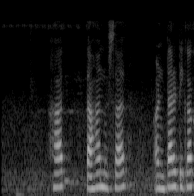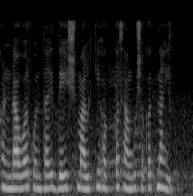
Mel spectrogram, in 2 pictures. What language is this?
Marathi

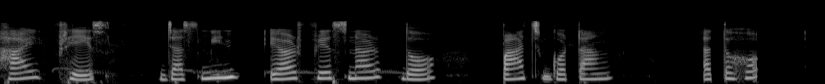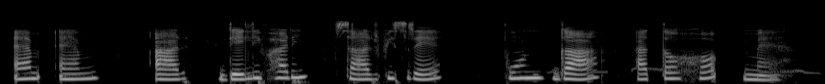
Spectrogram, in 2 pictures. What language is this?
Santali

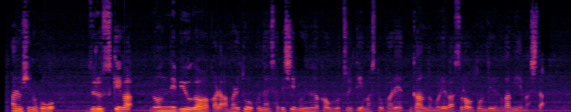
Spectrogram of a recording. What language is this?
Japanese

